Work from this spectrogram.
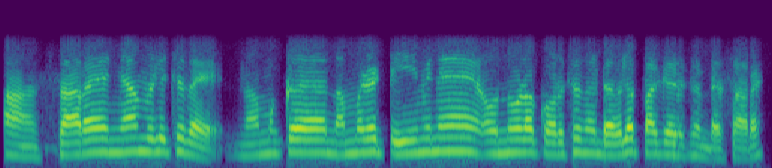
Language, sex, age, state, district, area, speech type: Malayalam, male, 18-30, Kerala, Kottayam, rural, conversation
